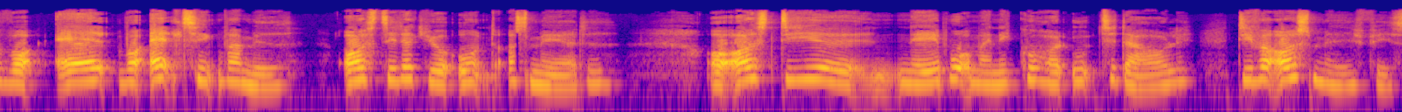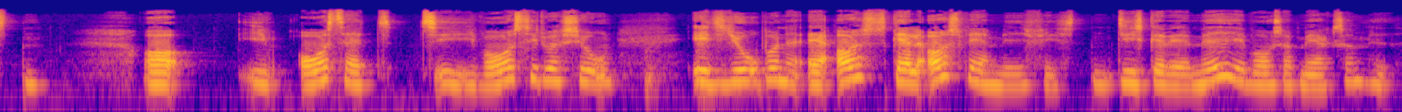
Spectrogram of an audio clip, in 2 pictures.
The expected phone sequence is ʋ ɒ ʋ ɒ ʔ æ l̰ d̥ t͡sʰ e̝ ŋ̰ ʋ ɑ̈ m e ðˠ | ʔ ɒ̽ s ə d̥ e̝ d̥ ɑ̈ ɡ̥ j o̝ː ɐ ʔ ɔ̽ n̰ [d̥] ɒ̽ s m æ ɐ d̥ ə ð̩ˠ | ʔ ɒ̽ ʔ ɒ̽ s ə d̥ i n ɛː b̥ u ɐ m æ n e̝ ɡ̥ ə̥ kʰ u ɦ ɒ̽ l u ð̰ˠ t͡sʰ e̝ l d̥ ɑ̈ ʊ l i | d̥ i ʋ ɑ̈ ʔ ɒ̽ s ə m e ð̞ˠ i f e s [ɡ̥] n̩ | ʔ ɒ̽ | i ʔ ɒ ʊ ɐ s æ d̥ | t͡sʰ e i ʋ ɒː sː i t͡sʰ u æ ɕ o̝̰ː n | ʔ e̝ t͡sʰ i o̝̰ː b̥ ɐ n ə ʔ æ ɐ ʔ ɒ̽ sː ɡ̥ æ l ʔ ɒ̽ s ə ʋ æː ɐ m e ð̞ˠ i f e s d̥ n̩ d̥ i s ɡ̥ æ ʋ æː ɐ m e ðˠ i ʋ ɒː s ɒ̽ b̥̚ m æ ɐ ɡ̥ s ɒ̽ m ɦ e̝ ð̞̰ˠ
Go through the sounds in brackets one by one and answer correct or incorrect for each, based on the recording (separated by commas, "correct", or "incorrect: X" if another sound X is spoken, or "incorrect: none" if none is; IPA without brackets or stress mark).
correct, incorrect: d̥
